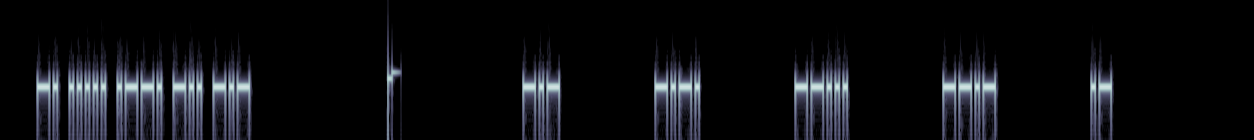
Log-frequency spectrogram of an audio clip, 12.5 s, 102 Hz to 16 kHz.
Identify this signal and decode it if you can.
Morse code, heard as a keyed tone, about 30 wpm, spaced as for 13 wpm, 700 Hz. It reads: N5PDK KC7QA
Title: USA Call Signs - 5 Characters - 8x Character Spacing - 30wpm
